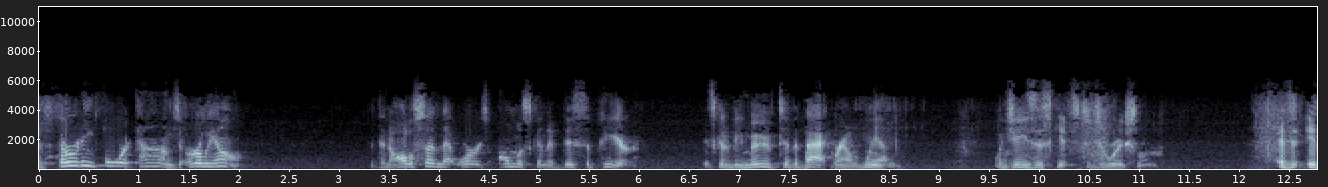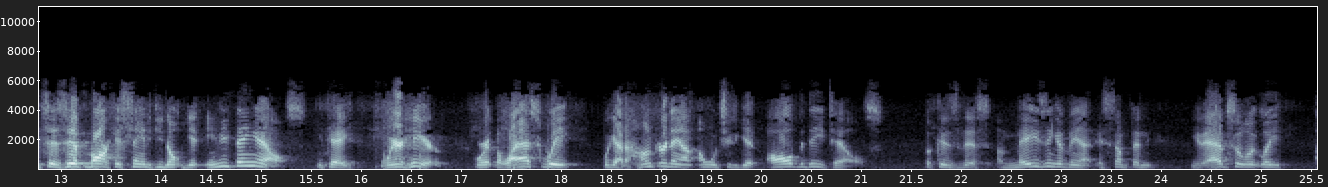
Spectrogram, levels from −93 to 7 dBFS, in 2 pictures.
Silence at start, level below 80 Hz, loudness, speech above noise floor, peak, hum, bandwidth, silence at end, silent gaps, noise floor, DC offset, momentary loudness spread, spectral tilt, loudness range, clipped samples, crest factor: 0 s; -56 dBFS; -19 LUFS; 45 dB; 0 dBFS; none; 6.2 kHz; 0.4 s; none; -64 dBFS; under 0.1%; 19 LU; -7.5 dB/octave; 13 LU; under 0.1%; 20 dB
